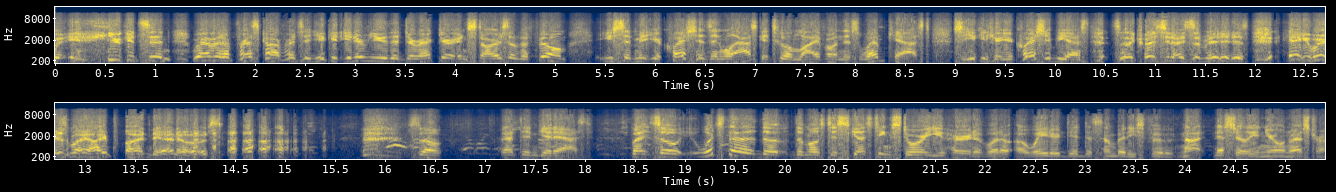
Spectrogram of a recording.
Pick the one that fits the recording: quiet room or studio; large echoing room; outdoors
outdoors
